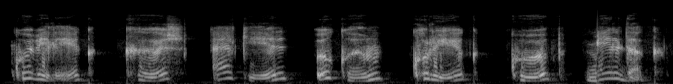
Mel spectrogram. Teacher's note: К дыбысы жіңішке дауысты дыбыстармен тіркесіп, жіңішке буындарда ғана айтылып жазылады.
